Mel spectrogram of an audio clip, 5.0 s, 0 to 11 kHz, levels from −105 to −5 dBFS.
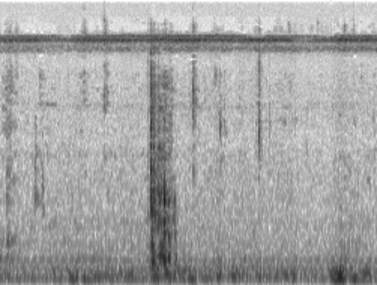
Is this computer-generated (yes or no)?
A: no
